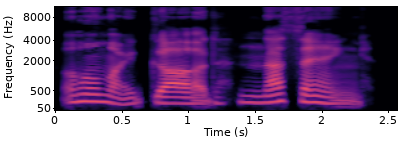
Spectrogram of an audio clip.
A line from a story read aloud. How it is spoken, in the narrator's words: Tim groans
